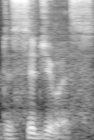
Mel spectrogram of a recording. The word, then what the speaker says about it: deciduous: look here burr oak and hickory trees are deciduous that's how you pronounce that word deciduous okay which means that they lose their leaves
